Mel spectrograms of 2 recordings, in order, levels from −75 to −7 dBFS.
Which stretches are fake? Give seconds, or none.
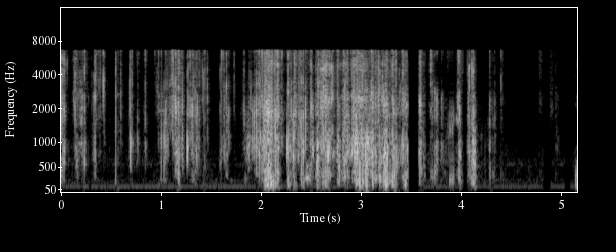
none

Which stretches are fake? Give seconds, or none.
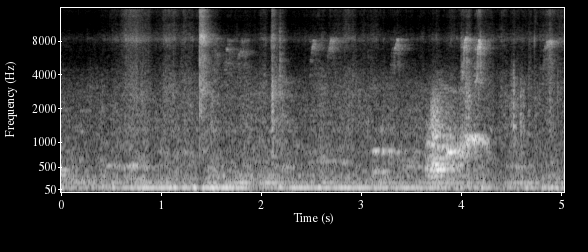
none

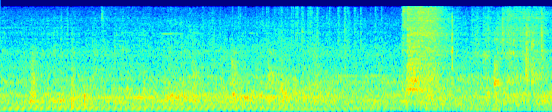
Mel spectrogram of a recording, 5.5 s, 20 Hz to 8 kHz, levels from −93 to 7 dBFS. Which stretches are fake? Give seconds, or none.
0.0-1.5 (codec, SNAC); 4.2-5.5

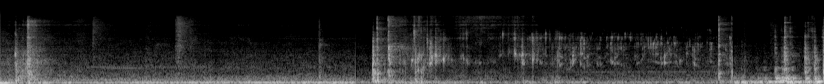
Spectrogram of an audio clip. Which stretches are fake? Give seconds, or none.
0.0-0.9 (codec, HILCodec); 1.9-2.7; 4.0-5.6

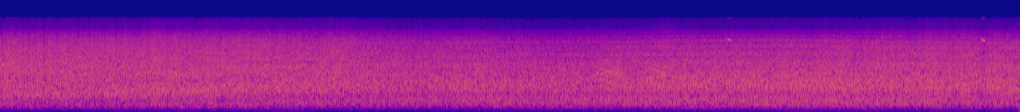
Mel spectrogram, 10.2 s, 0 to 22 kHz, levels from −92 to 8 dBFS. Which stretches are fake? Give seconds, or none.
1.7-3.4 (autoencoder, DAC-VAE)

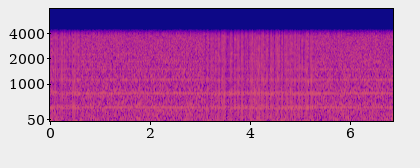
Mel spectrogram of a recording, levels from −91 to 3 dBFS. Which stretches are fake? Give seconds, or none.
0.0-0.6 (vocoder, Vocos); 3.1-5.3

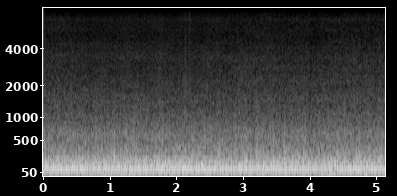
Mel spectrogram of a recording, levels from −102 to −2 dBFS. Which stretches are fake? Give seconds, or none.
0.5-2.7 (codec, DAC)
